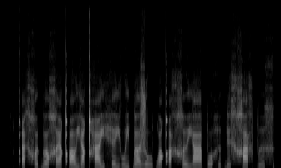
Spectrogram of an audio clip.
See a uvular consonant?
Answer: yes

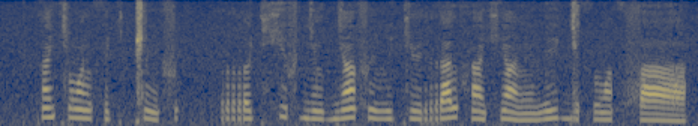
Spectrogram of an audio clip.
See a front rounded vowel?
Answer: yes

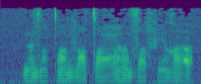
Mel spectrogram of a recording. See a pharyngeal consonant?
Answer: yes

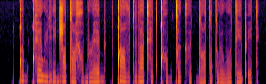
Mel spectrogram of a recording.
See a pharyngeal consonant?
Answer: no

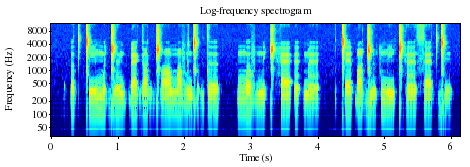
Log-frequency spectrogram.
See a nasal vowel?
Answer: yes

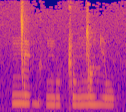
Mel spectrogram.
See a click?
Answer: yes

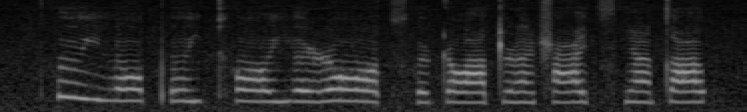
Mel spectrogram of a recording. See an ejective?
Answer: yes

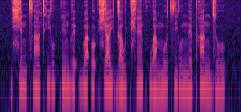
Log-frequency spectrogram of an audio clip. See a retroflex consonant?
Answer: no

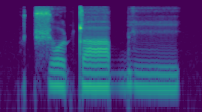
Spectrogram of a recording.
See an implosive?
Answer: yes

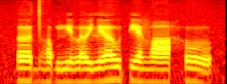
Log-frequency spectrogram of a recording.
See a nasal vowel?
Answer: no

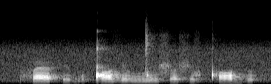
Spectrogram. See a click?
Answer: yes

